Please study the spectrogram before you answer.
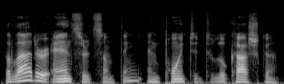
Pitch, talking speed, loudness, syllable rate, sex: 115 Hz, 170 wpm, -22 LUFS, 6.0 syllables/s, male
